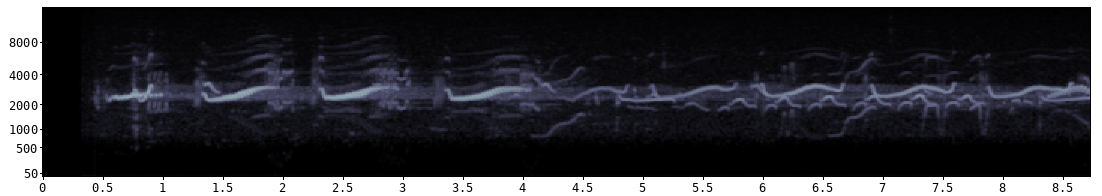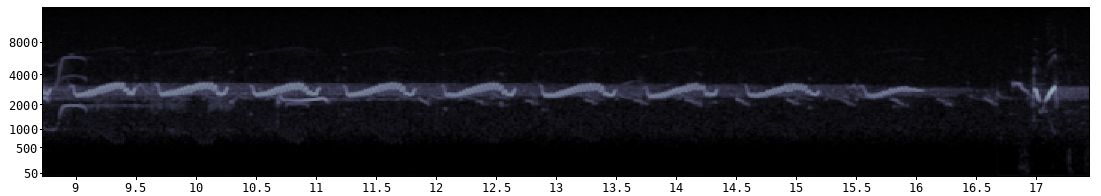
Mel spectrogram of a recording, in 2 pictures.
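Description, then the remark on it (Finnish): Spotted redshank calls: a few loud, sharp whistled notes, then a long, steady run of rapid, high, slightly rising whistles repeated in an even rhythm, with no voices. “Mustaviklo on kuin ritari tai klovni. Eri kielet luonnehtivat samaa lintulajia eri tavoin.”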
